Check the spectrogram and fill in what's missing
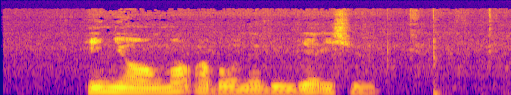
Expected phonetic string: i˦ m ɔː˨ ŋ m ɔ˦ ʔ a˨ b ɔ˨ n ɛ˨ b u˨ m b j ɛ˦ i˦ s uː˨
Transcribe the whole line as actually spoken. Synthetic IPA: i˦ ɲ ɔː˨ ŋ m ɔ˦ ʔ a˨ b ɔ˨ n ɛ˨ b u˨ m b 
